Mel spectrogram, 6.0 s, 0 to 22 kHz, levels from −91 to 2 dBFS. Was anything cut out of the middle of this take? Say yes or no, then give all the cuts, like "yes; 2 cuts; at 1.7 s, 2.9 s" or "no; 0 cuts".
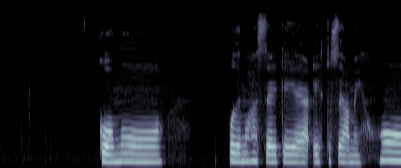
no; 0 cuts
